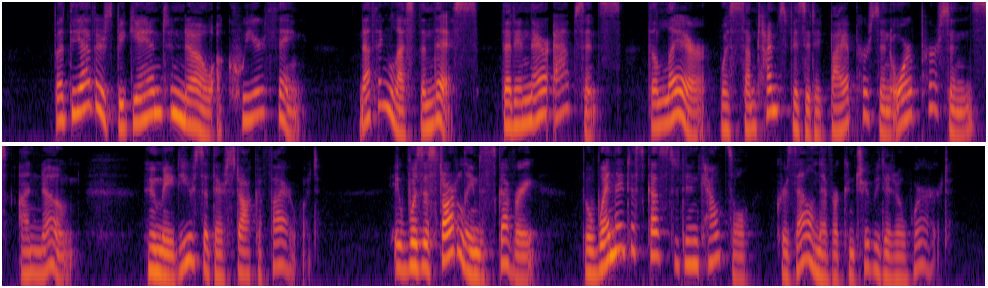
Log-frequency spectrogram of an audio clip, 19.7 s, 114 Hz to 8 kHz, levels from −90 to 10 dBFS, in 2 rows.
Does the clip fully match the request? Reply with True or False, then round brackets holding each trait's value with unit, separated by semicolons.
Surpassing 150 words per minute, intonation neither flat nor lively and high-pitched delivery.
False (160 wpm; 8.0 semitones; 205 Hz)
